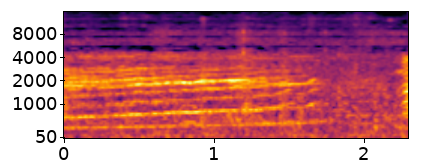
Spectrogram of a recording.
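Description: A woman's long, drawn-out vocal call, one held voice rising slowly in pitch for about a second and a half before it fades near the end. It is the drawn-out lead call of a group huddle chant with hands stacked.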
